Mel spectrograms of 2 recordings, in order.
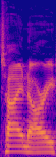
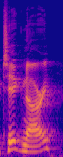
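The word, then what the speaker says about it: Tighnari: I do uh well de-anglicize tainari to tignari I haven't chosen to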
